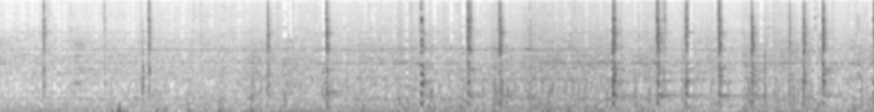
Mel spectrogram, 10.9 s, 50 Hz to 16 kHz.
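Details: Subaru XV 2013 turning: sharp irregular clicks, up to a couple per second, from both front wheels over quiet rolling noise, little when driving straight; owner unsure whether bearing or axle, cause unconfirmed.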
